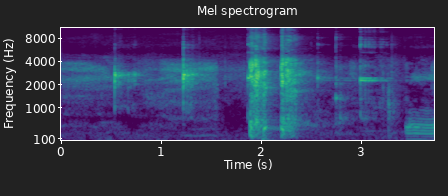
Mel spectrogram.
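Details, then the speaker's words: Adult with a lingering cough making calamansi juice with honey as a remedy: two sharp, harsh cough bursts amid kitchen clinks, brief voiced sound at end; cough. "Happy Saturday morning mga tropa since pa rin nawawala ating ubo mga tropa"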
